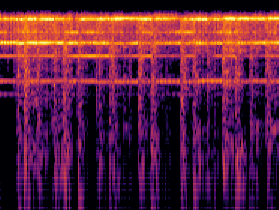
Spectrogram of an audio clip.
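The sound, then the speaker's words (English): Sleigh bells shaken in a quick, steady rhythm, a bright, continuous jingle with a ringing metallic shimmer, loud, with no voices. “can I do my sleigh bells now? Yes, we have to hear your sleigh bells.”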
